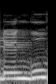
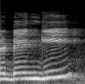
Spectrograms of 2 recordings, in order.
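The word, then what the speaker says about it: dengue: शहर में डेंगू फैल रहा है। द डेंगी इज, इसकी प्रोनाउंसिएशन डेंगी है, वैसे हम आम इसको डेंगू बोल देते हैं।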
